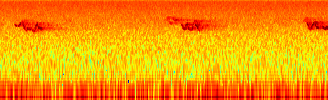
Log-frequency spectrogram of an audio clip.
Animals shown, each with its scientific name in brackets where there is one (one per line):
Red-eyed Vireo (Vireo olivaceus)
